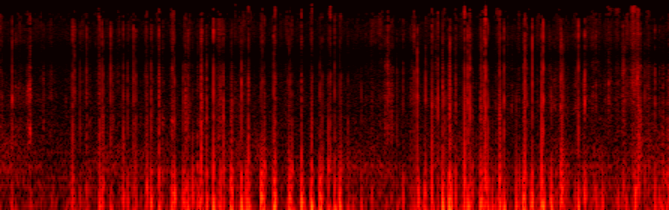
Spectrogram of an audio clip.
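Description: A single thin coated paper playing card from the heart suit is held in both hands in front of the microphones and scratched and tapped with fingernails. Rapid, dense, short dry taps and scratches carry mostly low, thumpy energy with faint brighter clicks on top, and they keep up steadily throughout.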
